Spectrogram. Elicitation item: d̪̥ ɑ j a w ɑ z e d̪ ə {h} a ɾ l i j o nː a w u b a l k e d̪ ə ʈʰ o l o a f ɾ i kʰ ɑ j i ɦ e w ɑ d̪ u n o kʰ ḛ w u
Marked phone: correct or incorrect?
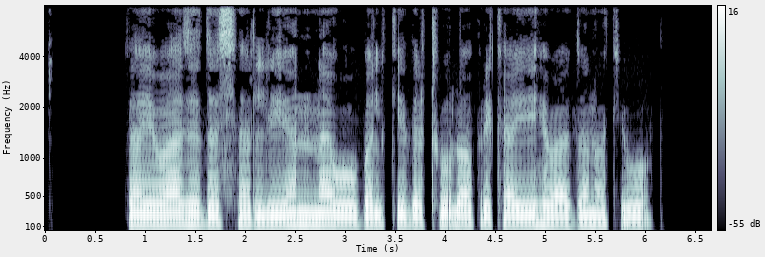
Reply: incorrect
